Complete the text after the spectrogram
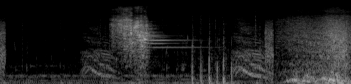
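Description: A magic spell whooshes and crackles as it is cast.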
